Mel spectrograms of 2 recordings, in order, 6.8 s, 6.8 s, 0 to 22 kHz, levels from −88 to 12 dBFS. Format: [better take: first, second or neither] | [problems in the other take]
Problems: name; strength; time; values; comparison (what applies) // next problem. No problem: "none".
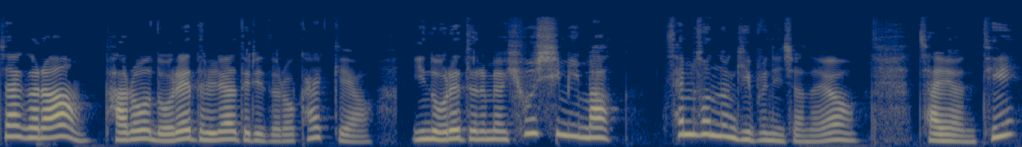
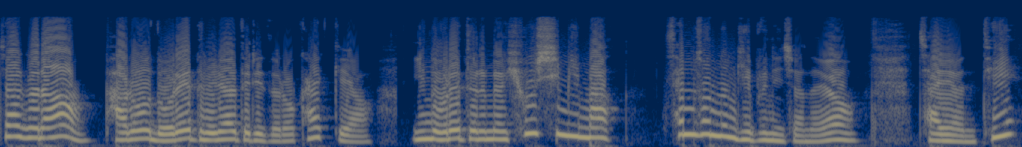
first | distortion; heavy; 19% of the sound clipped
